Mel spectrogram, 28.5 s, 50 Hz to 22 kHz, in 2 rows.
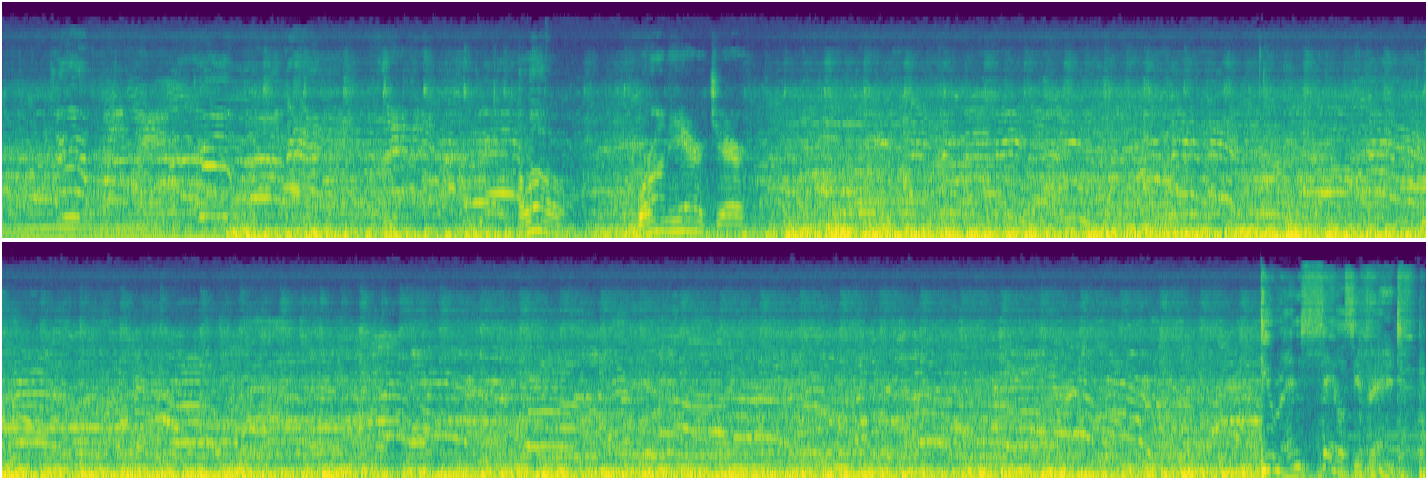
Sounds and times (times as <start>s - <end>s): Music: 0.0s - 28.4s
Speech: 6.3s - 7.5s, 26.8s - 28.4s.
